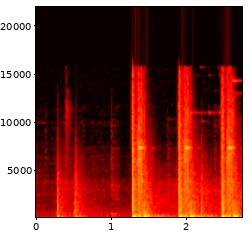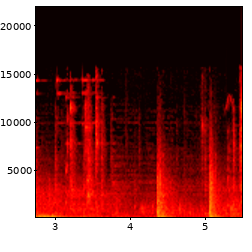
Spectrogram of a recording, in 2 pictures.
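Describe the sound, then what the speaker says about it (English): Gunfire in the battle game PUBG: a few sharp, loud shots spaced about half a second apart, followed by fainter distant pops, with no talk. "Sounds like they were shooting him as well."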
